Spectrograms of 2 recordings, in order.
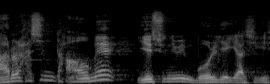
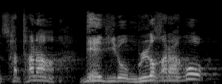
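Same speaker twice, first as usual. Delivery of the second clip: loud, high, commanding 사탄아 with 내 rising; loud rebuke; 9 semitones higher, 9 dB louder than usual. Retold or imitated. Jesus rebuking Peter, loud commanding shout. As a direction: thunder the rebuke at Satan. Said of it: "또 예수님은".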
